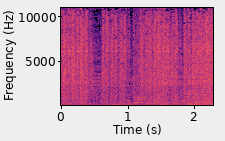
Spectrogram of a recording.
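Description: Gunfire in the video game Tales from the Borderlands during a fight with a bandit: a dense, loud, continuous barrage of rapid shots and blasts filling the whole moment.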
